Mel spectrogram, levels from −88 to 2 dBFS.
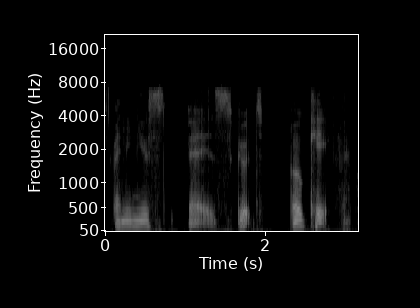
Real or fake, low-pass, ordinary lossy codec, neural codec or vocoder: fake; 7.2 kHz; none; codec, 16 kHz, 4.8 kbps, FACodec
